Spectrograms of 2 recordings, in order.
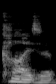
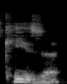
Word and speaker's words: Keyser: specify that because my my last name is spelled k-e-y-s-e-r and people often say uh Kaiser but it's Kiza and I call myself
